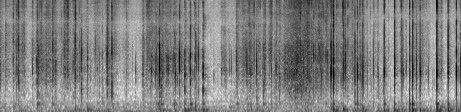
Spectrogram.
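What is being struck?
Leather jacket sleeve.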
